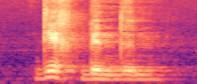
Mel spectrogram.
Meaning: to tie up, to close by tying shut
- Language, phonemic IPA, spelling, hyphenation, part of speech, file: Dutch, /ˈdɪx(t)ˌbɪndə(n)/, dichtbinden, dicht‧bin‧den, verb, Nl-dichtbinden.ogg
